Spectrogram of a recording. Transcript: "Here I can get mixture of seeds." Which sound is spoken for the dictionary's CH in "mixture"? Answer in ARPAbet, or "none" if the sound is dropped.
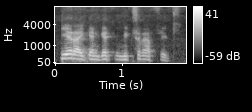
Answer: none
